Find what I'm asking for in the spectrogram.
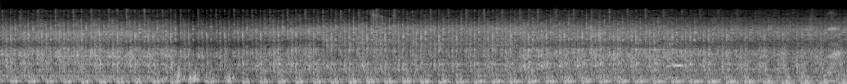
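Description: Steady, even diesel clatter at a relaxed idle with regular firing pulses and no misses or knocks; the engine runs smoothly.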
